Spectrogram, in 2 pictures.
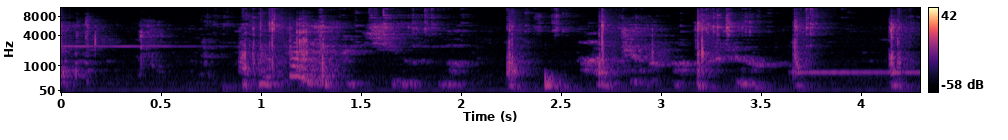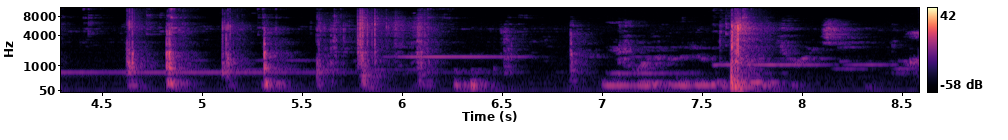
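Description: Pink homemade slime being squished and kneaded by hand on a tabletop: a quick, irregular run of small sticky clicks and pops.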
